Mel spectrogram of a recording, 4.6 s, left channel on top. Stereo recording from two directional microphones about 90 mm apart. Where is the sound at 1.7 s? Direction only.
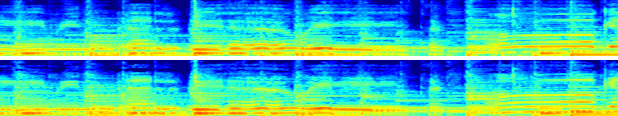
25° right (ahead or behind).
